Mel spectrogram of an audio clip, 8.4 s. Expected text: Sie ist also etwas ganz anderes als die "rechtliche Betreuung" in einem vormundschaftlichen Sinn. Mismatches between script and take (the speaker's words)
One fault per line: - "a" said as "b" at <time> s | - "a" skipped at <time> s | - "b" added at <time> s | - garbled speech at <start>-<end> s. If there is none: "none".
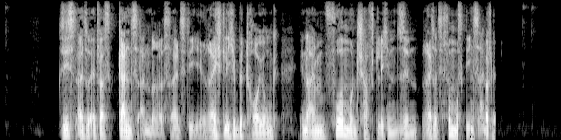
- garbled speech at 6.3-7.4 s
